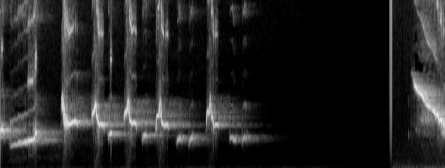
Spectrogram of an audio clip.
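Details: Orange-headed thrush, a kept songbird, delivering 'ngeplong' lure song for a bird that has stopped singing: swift descending and rising whistled notes with clicks, trailing off into silence, then a sharp click and a high rising sweep.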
